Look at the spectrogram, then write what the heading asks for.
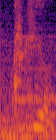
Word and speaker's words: Accio: Accio. 발음이 아키오 약간 이러네요.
